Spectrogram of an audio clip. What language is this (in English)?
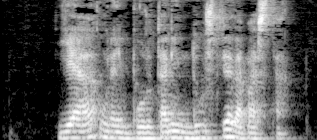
Catalan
